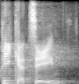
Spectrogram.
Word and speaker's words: Piketty: The French economist Thomas Piketty, a pronunciation that is correct and yet I still disagree with, has argued the pension reforms are unfair.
